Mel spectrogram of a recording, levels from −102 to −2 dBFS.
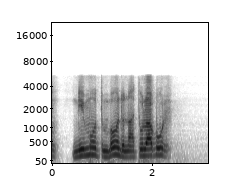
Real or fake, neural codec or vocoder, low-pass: fake; codec, 16 kHz, about 1 kbps, DyCAST, with the encoder's durations; 5.4 kHz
